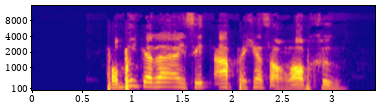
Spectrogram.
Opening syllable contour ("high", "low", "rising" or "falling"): rising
